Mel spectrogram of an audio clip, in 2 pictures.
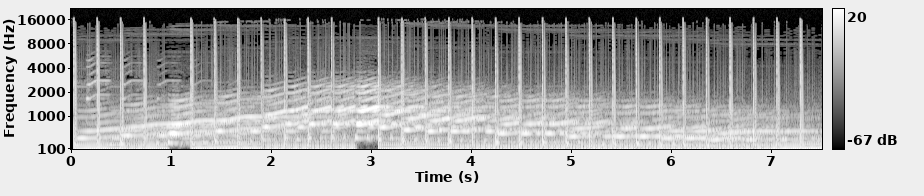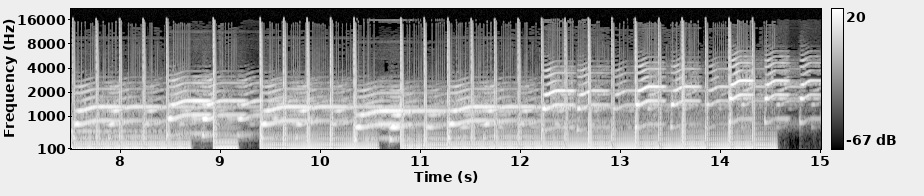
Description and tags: Funky Synth Music Loop at 128 BPM Key of E. From an original composition.
Synth, Drums, Bass, Loop, BPM, Funky, 128, Music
